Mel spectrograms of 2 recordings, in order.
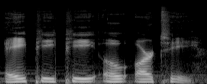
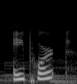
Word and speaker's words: apport: know how it's spelled a-p-p-o-r-t so some people say a-port some people say apport and as i've been looking through it i've seen most with the app port now when i first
